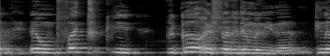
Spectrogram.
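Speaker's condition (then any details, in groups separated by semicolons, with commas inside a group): Cerebral palsy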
